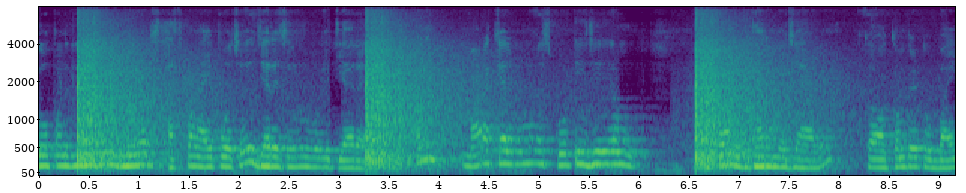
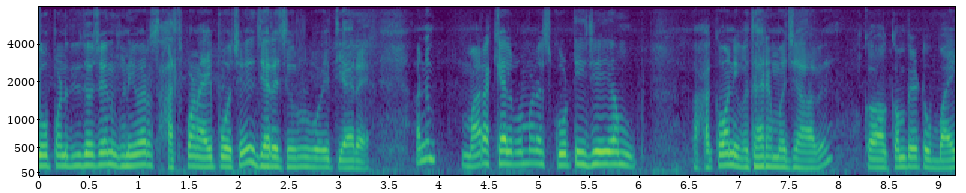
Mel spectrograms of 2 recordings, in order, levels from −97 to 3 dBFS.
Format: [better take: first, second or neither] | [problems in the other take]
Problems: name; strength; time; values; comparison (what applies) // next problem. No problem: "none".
second | background sound (Fireworks); 5 dB below the speech // room echo; dies away in 0.9 s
